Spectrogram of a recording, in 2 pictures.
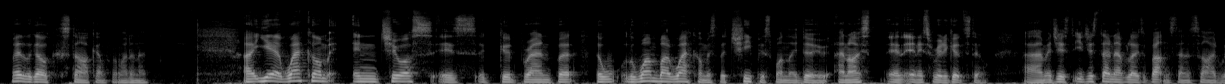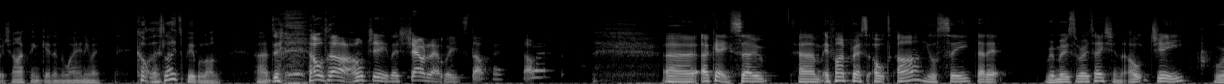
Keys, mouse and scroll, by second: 21.2 alt+r, 21.8-23.8 middle drag, 23.8 alt+g.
